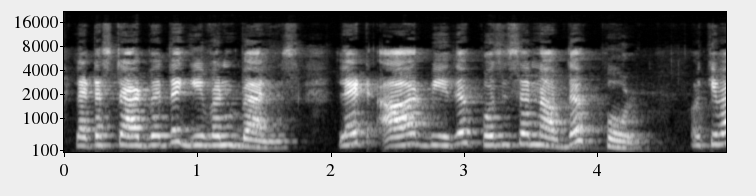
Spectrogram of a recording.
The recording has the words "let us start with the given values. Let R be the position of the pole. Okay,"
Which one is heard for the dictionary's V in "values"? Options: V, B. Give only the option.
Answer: B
